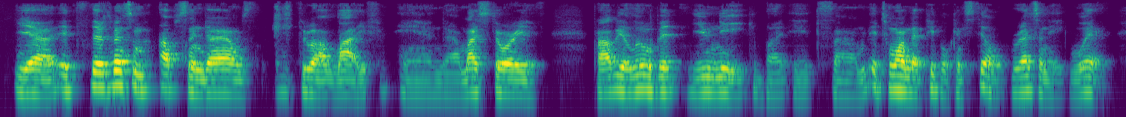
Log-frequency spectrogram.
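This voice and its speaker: A man with an ordinary speaking voice and an American accent, medium in pitch, fairly slow, with ordinary pitch variation and big swings in loudness. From Alaska (Anchorage), earlier upstate New York. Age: 60s. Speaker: entrepreneur and mentor. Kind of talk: podcast interview.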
